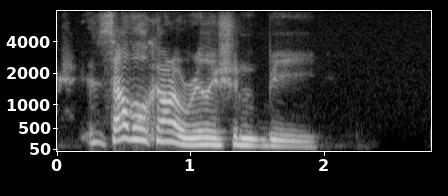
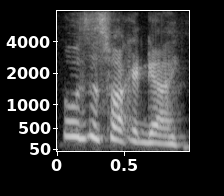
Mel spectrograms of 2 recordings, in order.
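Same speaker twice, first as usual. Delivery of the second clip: mock Bill Burr; 11 semitones higher, 5 dB louder than usual. Joining the Bill Burr impression.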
